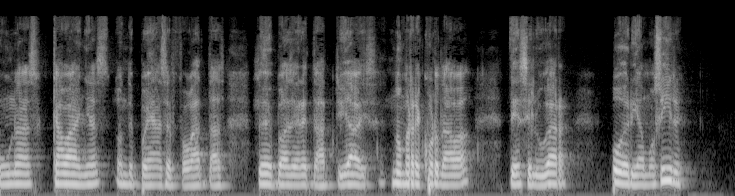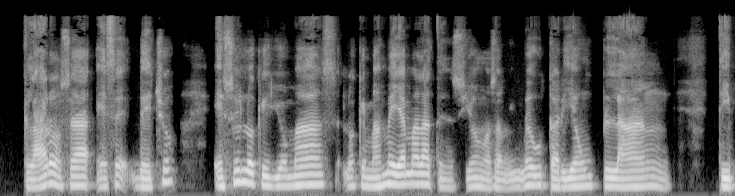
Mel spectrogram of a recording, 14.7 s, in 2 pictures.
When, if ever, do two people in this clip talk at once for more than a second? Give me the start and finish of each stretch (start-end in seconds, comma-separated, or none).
none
